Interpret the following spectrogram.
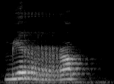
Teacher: Mirrob bihim itu mirrob itu bacaan idgham bila guna karena nun sukun bertemu dengan huruf ro, jadi dibacanya langsung masuk ke huruf ro dengan jelas. Mirrob, nunnya nggak dibaca.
